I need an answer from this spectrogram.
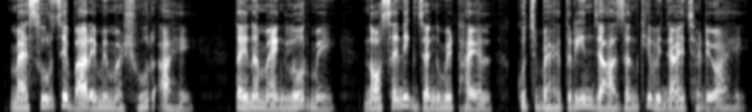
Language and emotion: Sindhi, neutral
